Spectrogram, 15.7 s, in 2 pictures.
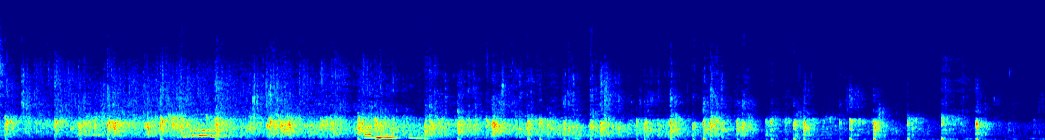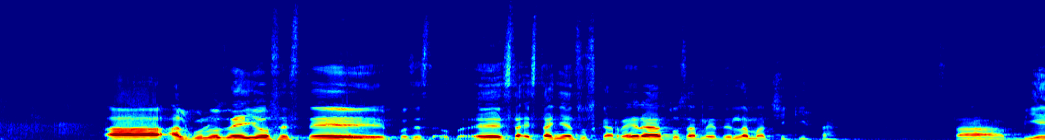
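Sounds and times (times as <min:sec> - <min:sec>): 
audience applause: 0:00.0 - 0:08.5
speech: 0:08.6 - 0:14.2, 0:15.0 - 0:15.6.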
